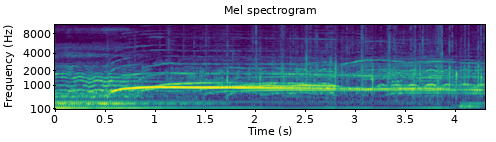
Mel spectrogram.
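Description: Live rock band holding a chord on electric guitars and bass. From about half a second in, the audience whoops and cheers over it with rising cries.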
